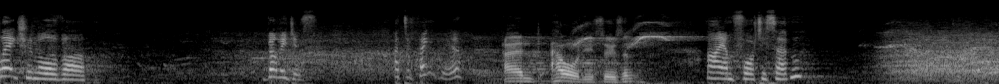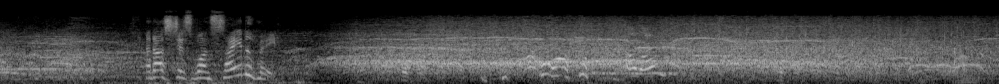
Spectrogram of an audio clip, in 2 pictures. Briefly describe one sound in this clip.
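A middle-aged woman sings loudly into a microphone.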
